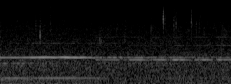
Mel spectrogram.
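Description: Steady rain falls in a continuous hiss with scattered droplet ticks, even and moderately loud throughout, with no voices.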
